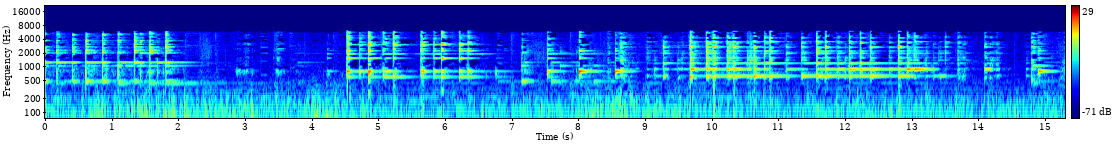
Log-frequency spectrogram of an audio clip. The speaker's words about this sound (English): Here we've got three different bells. Each one has a different tone.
